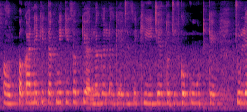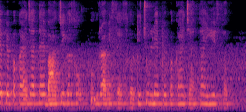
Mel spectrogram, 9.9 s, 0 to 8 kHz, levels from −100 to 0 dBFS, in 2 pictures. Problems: constant background noise, low volume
